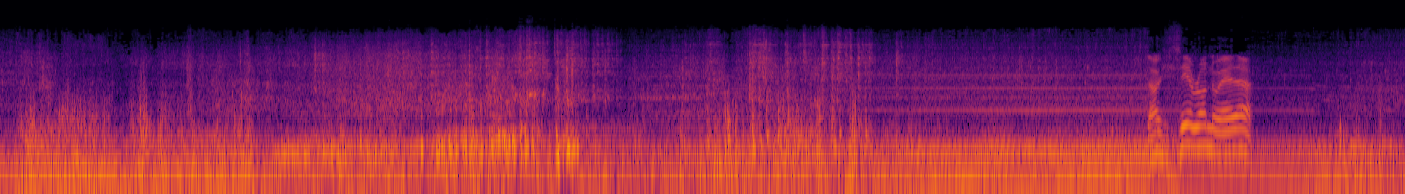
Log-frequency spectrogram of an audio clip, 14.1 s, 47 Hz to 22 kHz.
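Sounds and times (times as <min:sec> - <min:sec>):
excavator diesel engine running: 0:00.0 - 0:14.0
bucket knocking and scraping ground: 0:01.7 - 0:09.3
steady higher tone: 0:05.8 - 0:14.0.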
